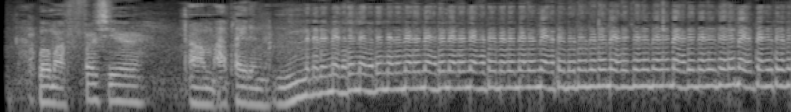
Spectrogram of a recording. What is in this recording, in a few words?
stutter washing machine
